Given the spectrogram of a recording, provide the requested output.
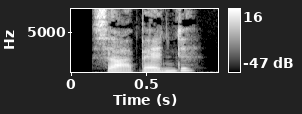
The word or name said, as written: sarabande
